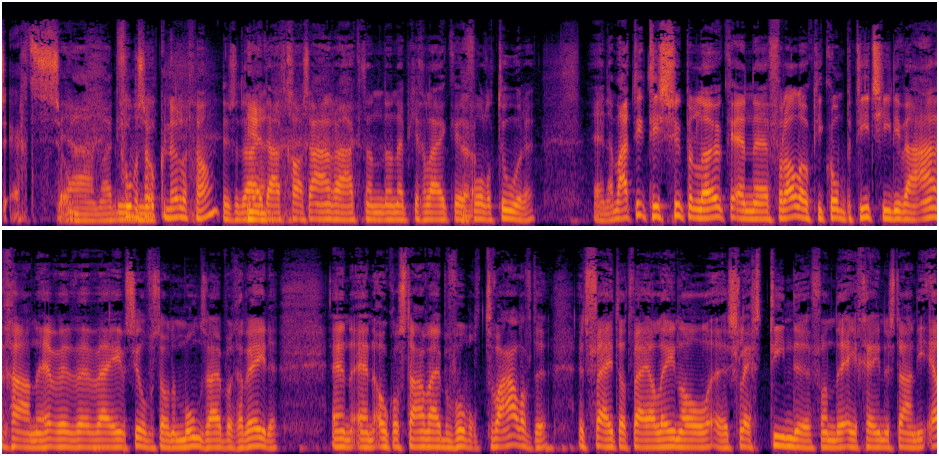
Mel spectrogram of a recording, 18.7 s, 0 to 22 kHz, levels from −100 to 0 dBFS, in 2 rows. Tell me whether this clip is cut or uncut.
cut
